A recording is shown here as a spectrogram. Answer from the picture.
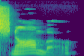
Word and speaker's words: Schnombo: How else can you possibly say it? I feel like it has a pretty unambiguous phonetic, right? It's Schnombo.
